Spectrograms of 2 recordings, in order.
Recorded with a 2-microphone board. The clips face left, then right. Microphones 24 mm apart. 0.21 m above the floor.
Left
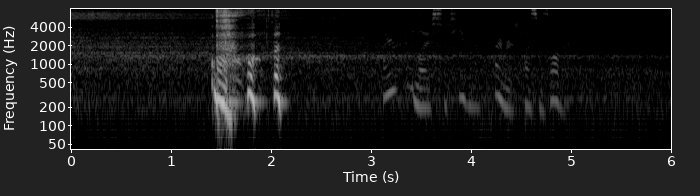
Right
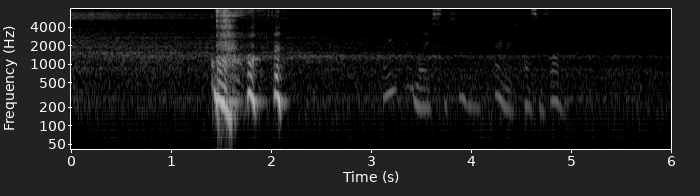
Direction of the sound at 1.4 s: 20° left (ahead or behind).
